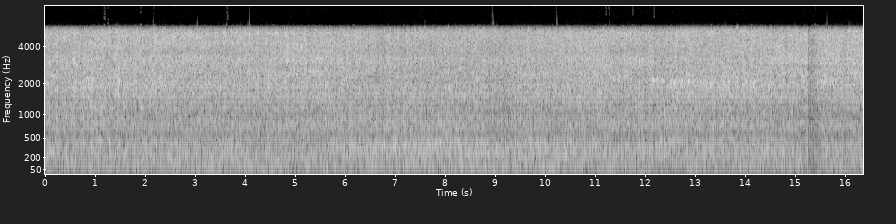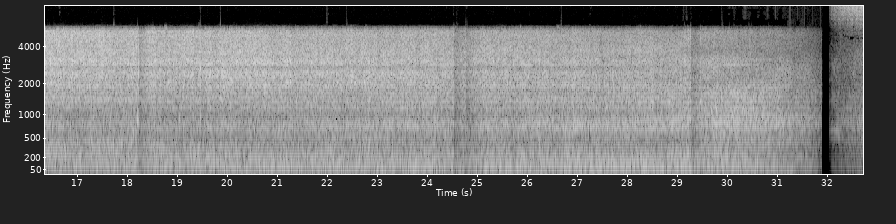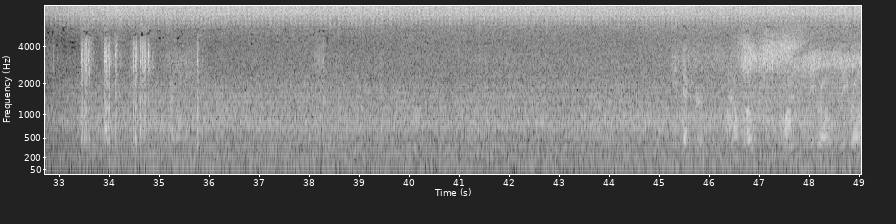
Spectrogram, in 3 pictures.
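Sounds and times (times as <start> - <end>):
freight train rumbling past: 0.0 - 49.0
high-pitched insect buzz: 32.2 - 48.6.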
